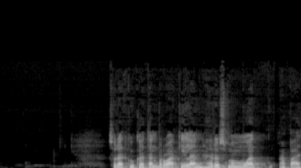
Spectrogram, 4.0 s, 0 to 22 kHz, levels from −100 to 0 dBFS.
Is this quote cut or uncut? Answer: uncut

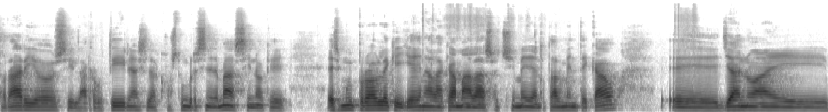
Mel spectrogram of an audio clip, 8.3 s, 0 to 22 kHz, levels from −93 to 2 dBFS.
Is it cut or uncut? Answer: cut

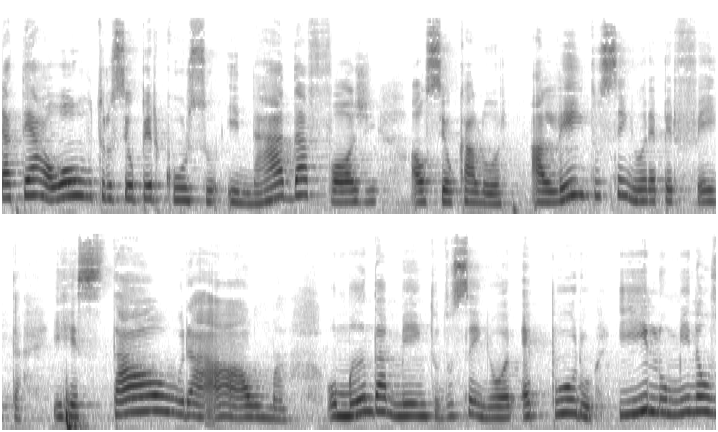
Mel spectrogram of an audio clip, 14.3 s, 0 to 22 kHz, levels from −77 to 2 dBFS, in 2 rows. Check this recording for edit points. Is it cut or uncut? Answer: cut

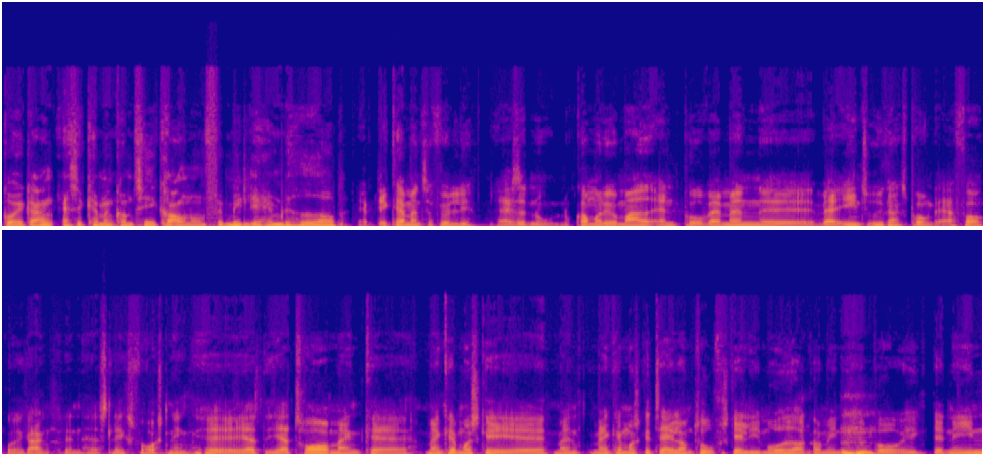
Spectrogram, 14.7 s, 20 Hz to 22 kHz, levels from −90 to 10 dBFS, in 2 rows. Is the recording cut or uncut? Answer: cut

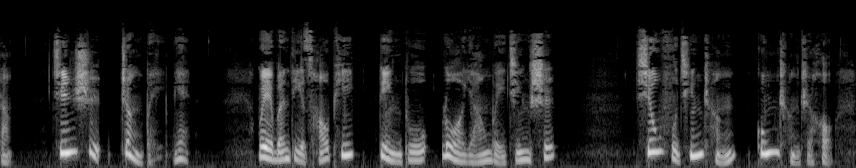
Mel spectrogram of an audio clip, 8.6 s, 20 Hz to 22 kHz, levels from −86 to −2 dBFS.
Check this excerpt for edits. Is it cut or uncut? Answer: uncut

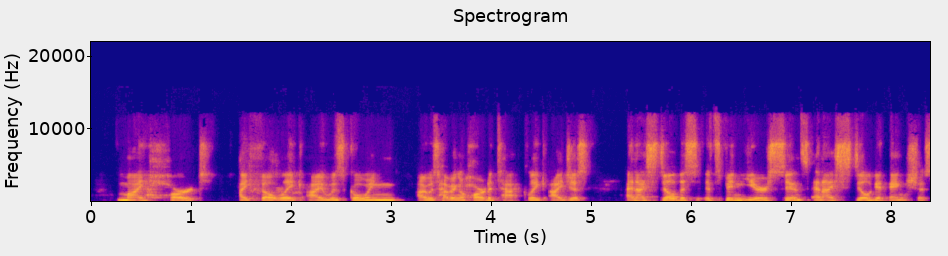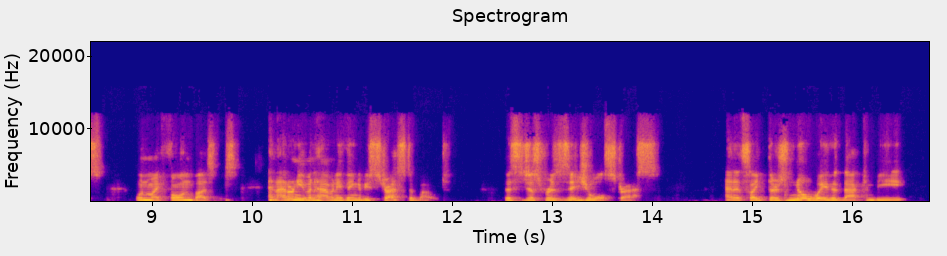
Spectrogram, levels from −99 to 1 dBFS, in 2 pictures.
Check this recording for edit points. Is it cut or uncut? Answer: uncut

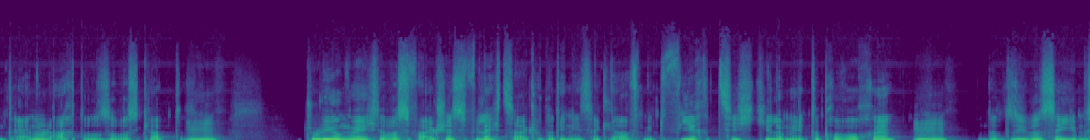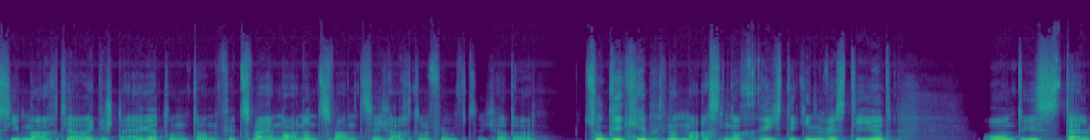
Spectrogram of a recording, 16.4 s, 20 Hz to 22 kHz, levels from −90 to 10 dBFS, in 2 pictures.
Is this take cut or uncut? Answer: uncut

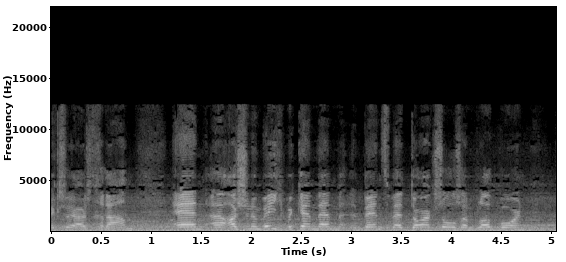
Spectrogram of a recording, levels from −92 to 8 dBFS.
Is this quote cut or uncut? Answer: uncut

